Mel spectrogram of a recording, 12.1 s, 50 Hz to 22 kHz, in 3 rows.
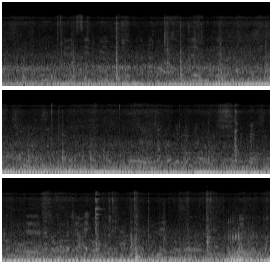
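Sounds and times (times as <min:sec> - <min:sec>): quiet murmuring voices: 0:00.0 - 0:12.0.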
